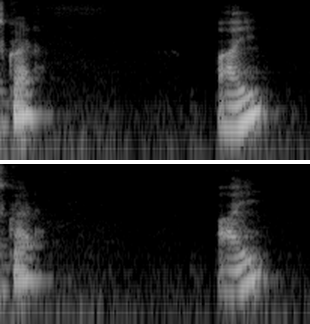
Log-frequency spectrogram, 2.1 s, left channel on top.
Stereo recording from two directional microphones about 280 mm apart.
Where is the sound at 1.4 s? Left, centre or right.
Left.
